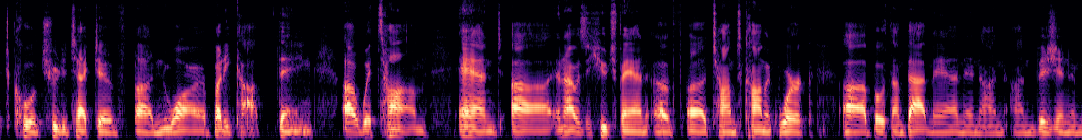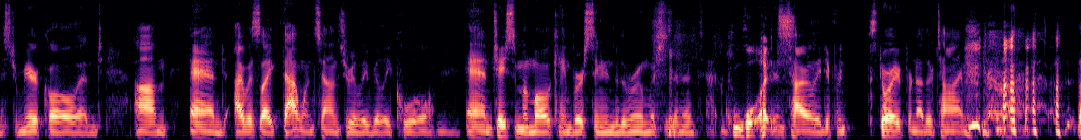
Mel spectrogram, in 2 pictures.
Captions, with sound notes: True Detective, noir, buddy cop thing with Tom. And I was a huge fan of Tom's comic work, both on Batman and on Vision and Mr. Miracle, and I was like, "That one sounds really, really cool." And Jason Momoa came bursting into the room, -which is... -(CHUCKLING) What? ...an entirely different story for another time. (LAUGHS)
